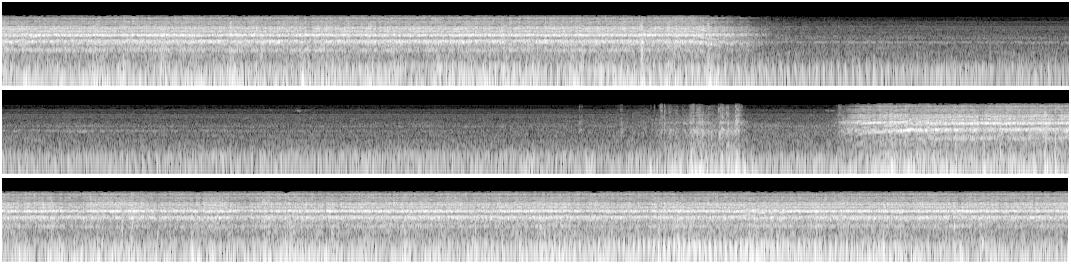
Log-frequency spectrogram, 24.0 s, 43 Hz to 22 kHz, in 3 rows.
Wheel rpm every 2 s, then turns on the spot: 160, 160, 110, 0, 0, 0, 10, 100, 160, 160, 160, 160.
12-14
